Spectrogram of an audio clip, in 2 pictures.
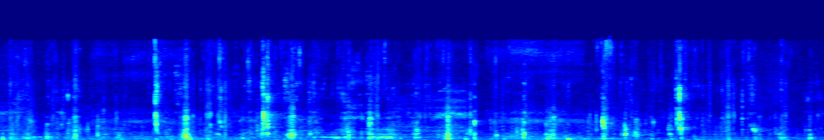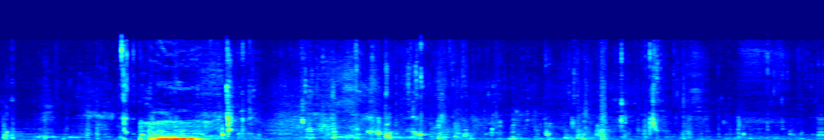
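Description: Close-miked biting and chewing of roast chicken, with many small wet mouth clicks and smacks. About ten seconds in there is a short, loud vocal hum that drops in pitch.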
